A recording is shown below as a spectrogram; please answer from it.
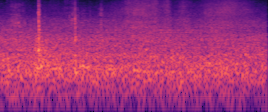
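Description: Steady street background noise, with a light click about a third of a second in as a chess piece is set down on a wooden board.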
